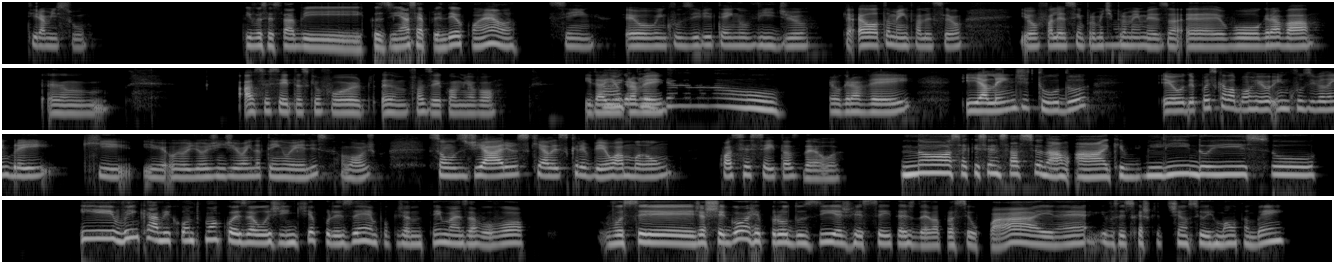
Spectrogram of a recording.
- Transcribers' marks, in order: unintelligible speech
- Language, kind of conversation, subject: Portuguese, podcast, Tem alguma receita de família que virou ritual?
